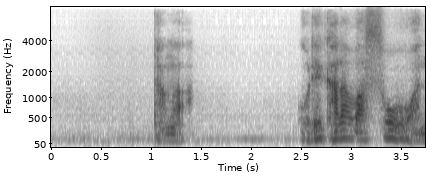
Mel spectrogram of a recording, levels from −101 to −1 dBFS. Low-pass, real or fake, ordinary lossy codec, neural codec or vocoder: none; fake; none; codec, 16 kHz, 0.9 kbps, LongCat-Audio-Codec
